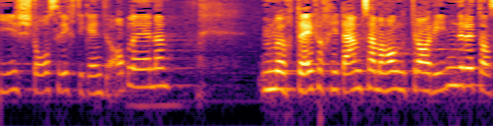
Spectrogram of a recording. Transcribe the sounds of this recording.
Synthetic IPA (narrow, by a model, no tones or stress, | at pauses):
iʃtoːsɾɪχt̪ɪɡ̥ɛnd̪əɾɑ̰b̥lɛːnə | mɪɾmœχt̪əɛɪfɑχɪdæmt͡sæməɦɑŋd̥ɾɑːɛɾɪnəɾəd̥ɑs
